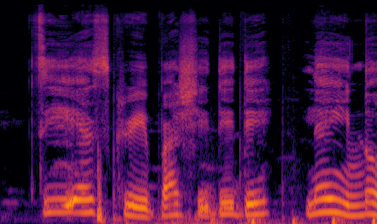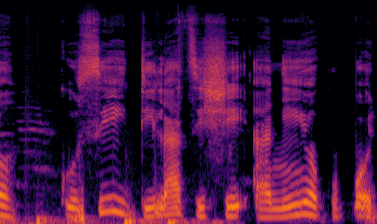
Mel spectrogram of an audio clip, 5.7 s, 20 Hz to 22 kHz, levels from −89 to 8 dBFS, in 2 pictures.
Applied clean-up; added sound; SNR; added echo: none; Run; 11 dB; none.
